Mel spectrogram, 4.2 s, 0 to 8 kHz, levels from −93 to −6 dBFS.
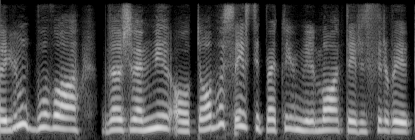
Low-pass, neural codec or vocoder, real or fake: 7.2 kHz; codec, 16 kHz, 0.5 kbps, FreqCodec, larger model; fake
